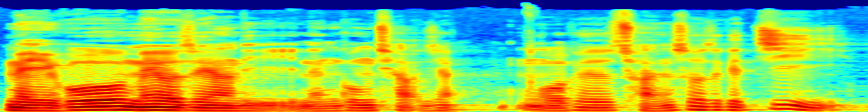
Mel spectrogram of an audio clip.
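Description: Man as rambling drifter artist, lowish voice, deadpan, self-mocking, casual courtroom radio play. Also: moderate pace. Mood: casual, matter-of-fact. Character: rambling, wry male drifter artist as defendant. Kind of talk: casual scripted monologue in audio drama.

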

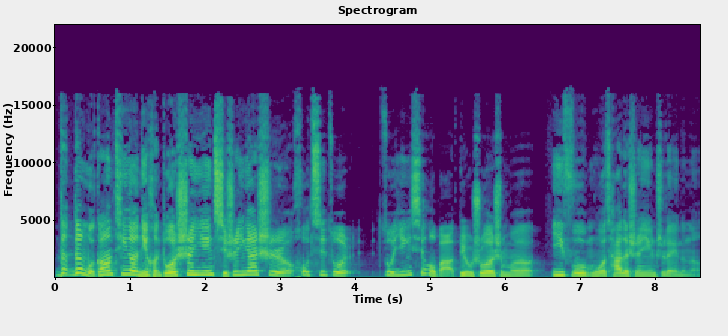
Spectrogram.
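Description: A woman's voice: on the high side, lively intonation, moderate pace. A woman co-hosting a podcast in casual chat, asking questions. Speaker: podcast co-host.

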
